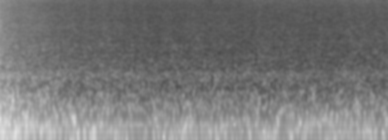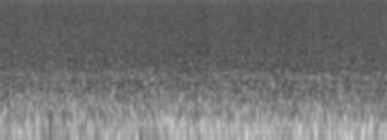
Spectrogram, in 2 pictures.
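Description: Rushing water of a fast mountain stream tumbling over rocks and a small white-water drop, a loud, steady rush that fades in over about the first second.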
